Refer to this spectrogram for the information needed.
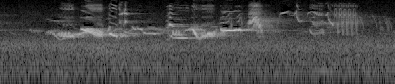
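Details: Evening song of a common blackbird: rich, mellow warbled phrases sliding up and down, several run together over two seconds, closing in thin high twittering notes against a quiet background.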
